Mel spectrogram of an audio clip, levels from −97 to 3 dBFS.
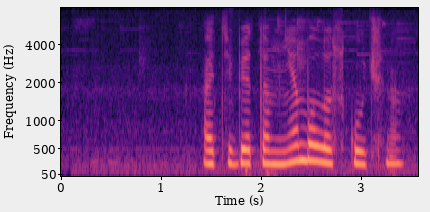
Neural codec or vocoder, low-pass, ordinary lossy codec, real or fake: none; none; none; real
